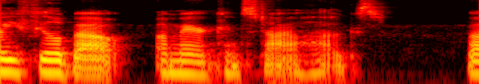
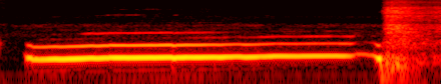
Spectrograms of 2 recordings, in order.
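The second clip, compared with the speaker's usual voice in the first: high laugh; 14 semitones higher than usual. Real, not acted. Overwhelmed reaction to donation total.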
